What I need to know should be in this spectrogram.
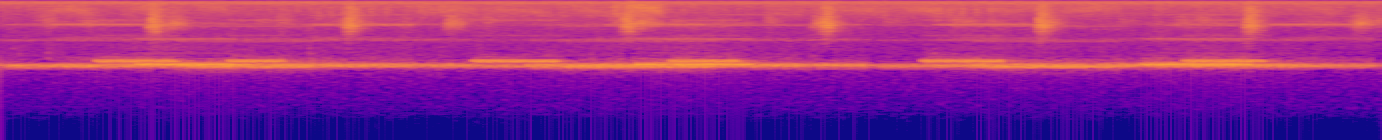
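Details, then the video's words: Several crickets singing at night in Bulgarian summer grass, a continuous high-pitched trill that swells and fades in overlapping bursts, topped by short regular clicks repeating roughly every quarter second. "Cricket Sounds - Crickets Chirping at Night"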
